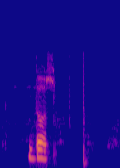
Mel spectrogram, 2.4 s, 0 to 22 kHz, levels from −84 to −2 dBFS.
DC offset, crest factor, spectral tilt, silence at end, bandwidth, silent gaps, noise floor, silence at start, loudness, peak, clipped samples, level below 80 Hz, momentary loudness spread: under 0.1%; 20 dB; -5 dB/octave; 0.7 s; 7.2 kHz; none; -76 dBFS; 0.55 s; -36 LUFS; -20 dBFS; under 0.1%; -78 dBFS; 24 LU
